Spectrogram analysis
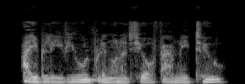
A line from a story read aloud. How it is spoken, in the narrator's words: Cecily said quietly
